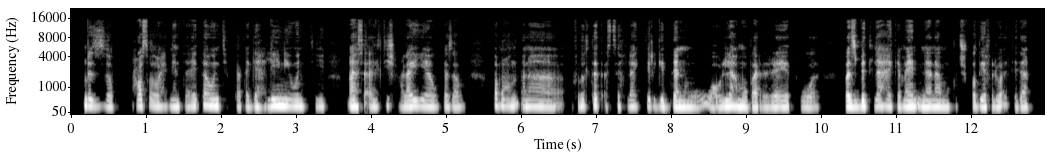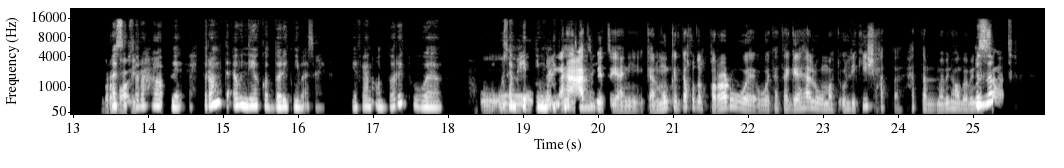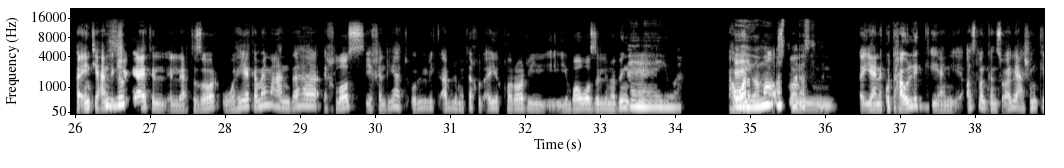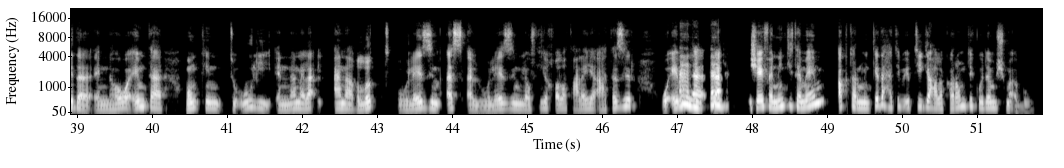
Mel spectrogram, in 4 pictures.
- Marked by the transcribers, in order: none
- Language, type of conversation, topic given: Arabic, podcast, إزاي نعرف إن حد مش مهتم بينا بس مش بيقول كده؟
